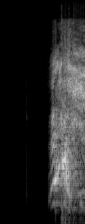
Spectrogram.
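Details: Single loud explosive sneeze after brief silence, from nasal irritation after sniffing a lot of chhinkni (sneezing powder), one of a repeated sneezing series.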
